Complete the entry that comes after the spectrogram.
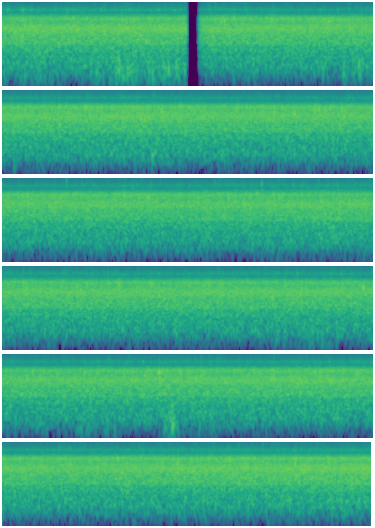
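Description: Heavy rain pouring down as a dense, steady hiss. The sound cuts out for a split second about two and a half seconds in.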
